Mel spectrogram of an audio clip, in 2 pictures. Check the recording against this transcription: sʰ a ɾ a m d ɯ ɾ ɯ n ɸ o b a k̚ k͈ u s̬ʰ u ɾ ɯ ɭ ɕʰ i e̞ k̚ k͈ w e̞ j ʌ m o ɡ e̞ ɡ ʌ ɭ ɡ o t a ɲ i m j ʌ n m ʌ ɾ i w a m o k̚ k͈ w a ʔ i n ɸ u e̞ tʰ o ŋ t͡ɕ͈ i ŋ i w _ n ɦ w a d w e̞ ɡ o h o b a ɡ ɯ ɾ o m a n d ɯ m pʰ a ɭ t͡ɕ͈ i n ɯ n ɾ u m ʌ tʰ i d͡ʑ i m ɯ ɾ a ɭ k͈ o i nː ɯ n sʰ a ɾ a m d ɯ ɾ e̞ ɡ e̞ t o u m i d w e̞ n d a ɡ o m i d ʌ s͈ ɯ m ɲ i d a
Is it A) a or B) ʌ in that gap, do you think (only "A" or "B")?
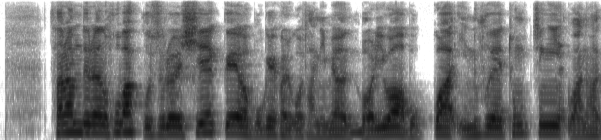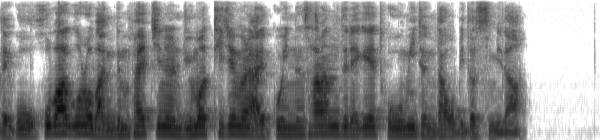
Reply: A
